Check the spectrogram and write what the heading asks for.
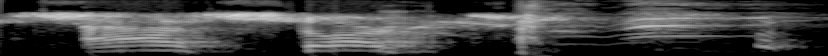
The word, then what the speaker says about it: Astoria: Astoria.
